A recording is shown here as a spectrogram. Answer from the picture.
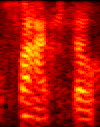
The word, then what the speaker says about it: FACTA: Vai escrever F-A-C de casa, T de tatu, A de amor, FACTA. O C é mudo.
